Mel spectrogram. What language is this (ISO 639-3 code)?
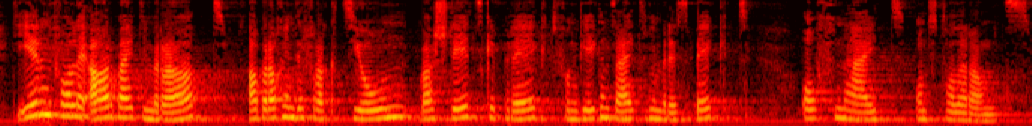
gsw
